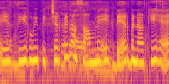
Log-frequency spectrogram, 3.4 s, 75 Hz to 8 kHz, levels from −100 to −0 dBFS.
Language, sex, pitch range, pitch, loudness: Urdu, female, 250-285 Hz, 275 Hz, -13 LUFS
